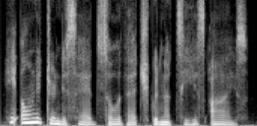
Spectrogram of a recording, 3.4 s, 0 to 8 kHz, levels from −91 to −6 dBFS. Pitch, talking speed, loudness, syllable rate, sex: 155 Hz, 225 wpm, -17 LUFS, 4.8 syllables/s, female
